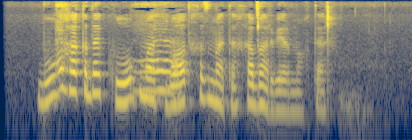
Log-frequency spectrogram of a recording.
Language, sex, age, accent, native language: Uzbek, female, 25-34, Navoiy, Uzbek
